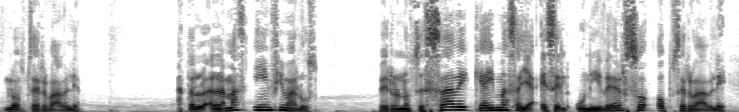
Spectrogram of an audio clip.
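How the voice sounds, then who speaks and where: Man, Chilean accent, podcast host, mid pitch, rambling and enthusiastic, faint music behind. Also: wildly swooping pitch, moderate pace. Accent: Chilean Spanish. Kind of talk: casual podcast chat.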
